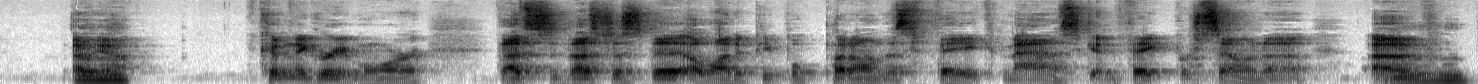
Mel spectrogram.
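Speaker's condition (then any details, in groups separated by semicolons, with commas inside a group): No condition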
